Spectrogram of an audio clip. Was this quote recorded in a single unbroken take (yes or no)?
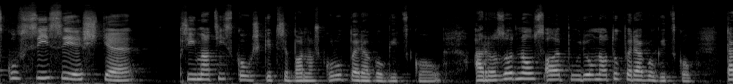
no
